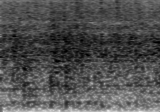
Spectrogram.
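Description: A dense, steady sizzle of raw chicken frying in a hot pan for a stir-fry, loud and close, with no speech.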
